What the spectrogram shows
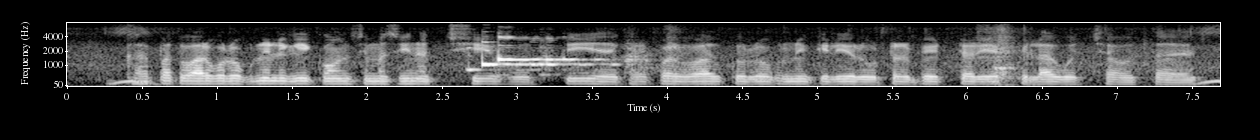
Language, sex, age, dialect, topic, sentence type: Hindi, male, 31-35, Awadhi Bundeli, agriculture, question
